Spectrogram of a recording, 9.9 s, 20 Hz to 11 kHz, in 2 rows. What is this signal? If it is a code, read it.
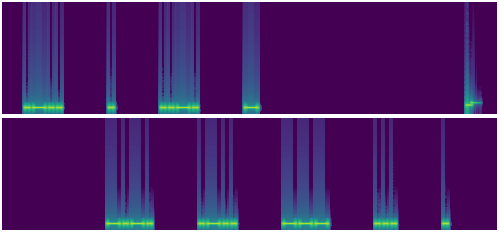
Morse code, heard as a keyed tone, about 30 wpm, spaced as for 14 wpm, 700 Hz. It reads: LEFT CLOSE
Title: 4x Character Spacing - Top 300 Words - 30wpm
